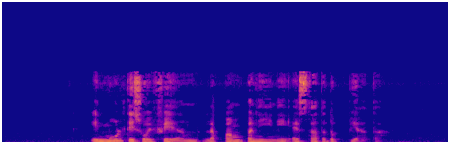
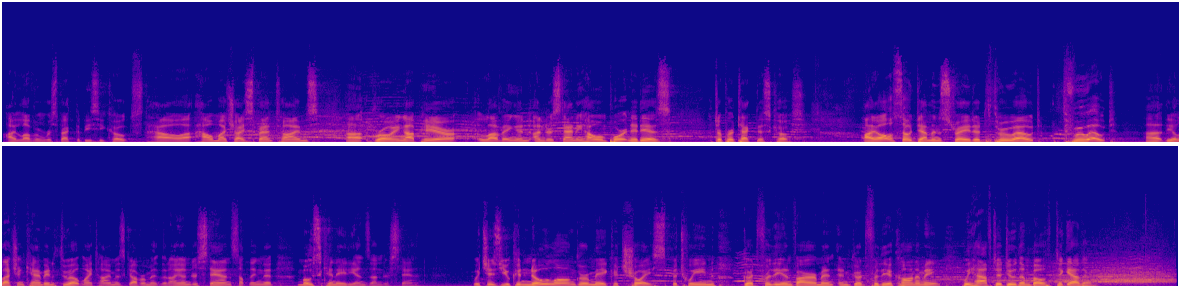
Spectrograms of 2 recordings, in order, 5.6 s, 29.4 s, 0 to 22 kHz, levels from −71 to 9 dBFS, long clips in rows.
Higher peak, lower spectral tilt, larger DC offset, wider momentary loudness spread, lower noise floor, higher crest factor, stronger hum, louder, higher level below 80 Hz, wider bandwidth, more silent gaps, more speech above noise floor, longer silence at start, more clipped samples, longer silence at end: about the same, -2 dBFS vs -2 dBFS; second, -3.5 dB/octave vs -5.5 dB/octave; second, under 0.1% vs 0.4%; first, 16 LU vs 13 LU; first, -65 dBFS vs -51 dBFS; first, 26 dB vs 20 dB; neither; about the same, -24 LUFS vs -23 LUFS; second, -58 dBFS vs -52 dBFS; second, 11.5 kHz vs 15.5 kHz; neither; first, 39 dB vs 29 dB; first, 1.1 s vs 0.05 s; neither; first, 0.85 s vs 0 s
